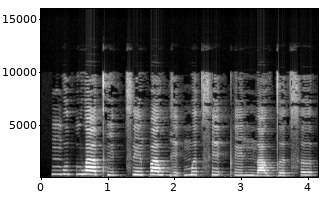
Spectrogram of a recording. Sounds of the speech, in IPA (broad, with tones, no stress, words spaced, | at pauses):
ŋo˦t̚lwa˥˧t̪ʰĩ˨t̚ t͡sẽ˥˧ pa˥˧wɡe˨ʔmə˦ t͡sʰe˦ʔpʰẽ˧n n̪a˧wt̪ə˧ t͡sʰə˦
